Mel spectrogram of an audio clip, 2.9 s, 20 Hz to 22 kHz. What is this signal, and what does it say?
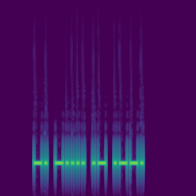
Morse code, heard as a keyed tone, about 31 wpm, 700 Hz. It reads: N6AP
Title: USA Call Signs - 4 Characters - Repeated 2x - 30wpm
